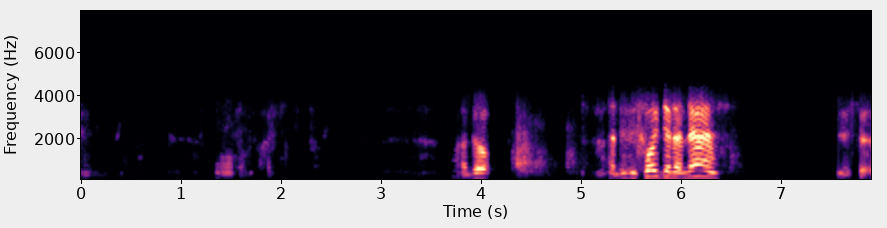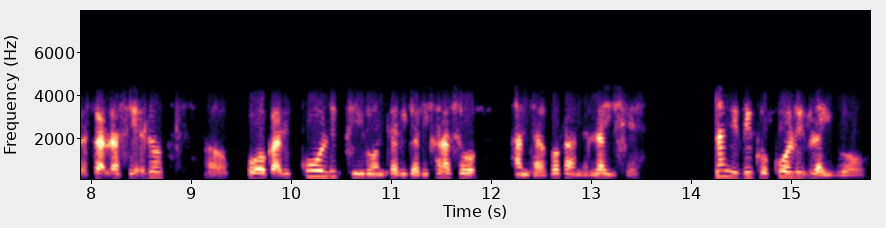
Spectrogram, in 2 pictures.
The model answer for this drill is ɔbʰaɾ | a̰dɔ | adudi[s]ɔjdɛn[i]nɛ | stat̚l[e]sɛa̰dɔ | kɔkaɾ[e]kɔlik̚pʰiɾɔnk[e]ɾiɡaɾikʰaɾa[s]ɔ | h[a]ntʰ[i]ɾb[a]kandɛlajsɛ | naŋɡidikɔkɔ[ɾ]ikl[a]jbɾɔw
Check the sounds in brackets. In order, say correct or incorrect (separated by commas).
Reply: correct, incorrect, incorrect, incorrect, incorrect, correct, correct, incorrect, correct, incorrect, correct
